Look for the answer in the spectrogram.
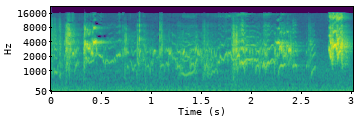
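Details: Budgerigars chirping and chattering while playing; varied warbled chirps and squeaky notes run continuously, ending with a sudden harsh high squawk.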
